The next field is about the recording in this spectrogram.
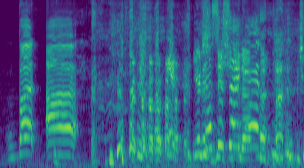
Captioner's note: players laughing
